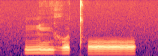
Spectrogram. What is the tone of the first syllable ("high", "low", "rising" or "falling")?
high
